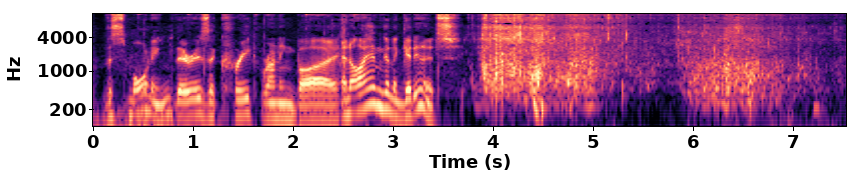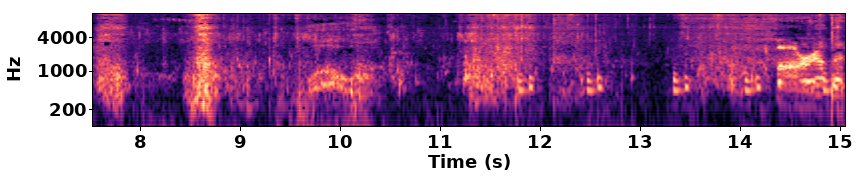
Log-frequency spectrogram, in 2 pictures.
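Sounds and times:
running water: 3.6s - 15.0s
splashing in shallow water: 3.6s - 15.0s.

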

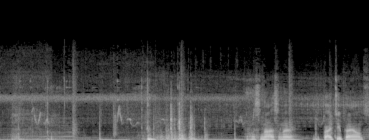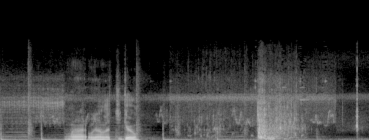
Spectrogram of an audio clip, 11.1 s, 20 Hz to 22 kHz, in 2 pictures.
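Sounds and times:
fish splashing in water: 8.4s - 10.4s.

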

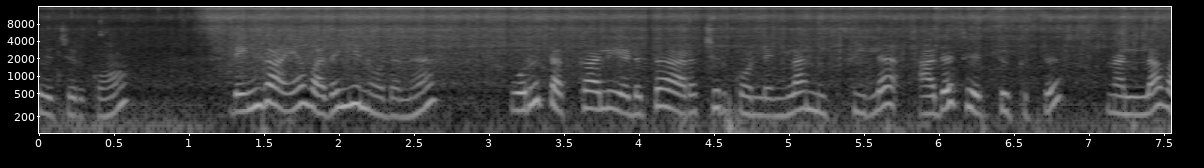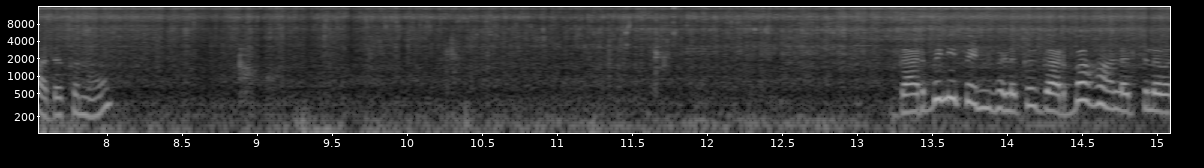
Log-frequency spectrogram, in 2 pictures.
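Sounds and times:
food sizzling in hot oil: 0.0s - 15.0s.

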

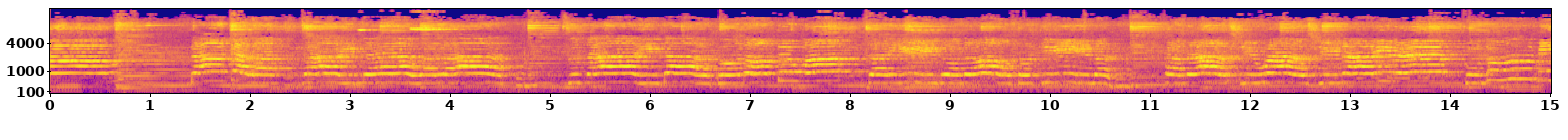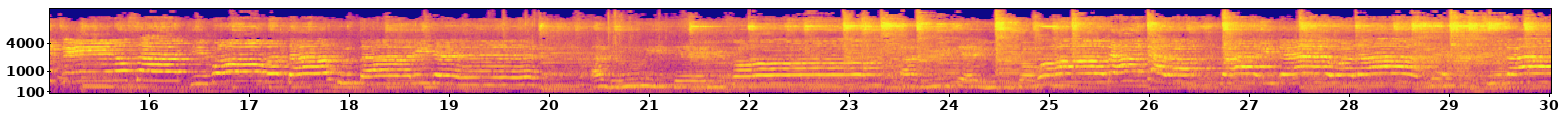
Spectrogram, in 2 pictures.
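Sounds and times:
acoustic guitar: 0.0s - 30.0s
woman singing pop ballad: 0.0s - 30.0s.

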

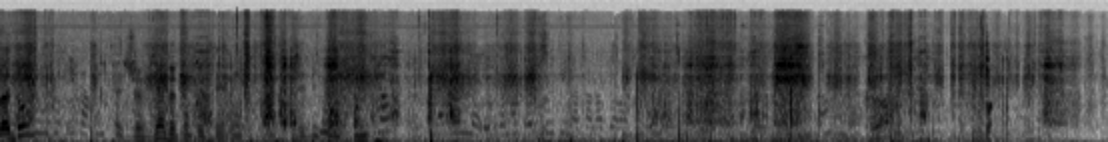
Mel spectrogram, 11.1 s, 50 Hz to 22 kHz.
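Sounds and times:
rustling and scraping on deck: 0.0s - 11.0s
wind rumbling on microphone: 0.0s - 11.0s.

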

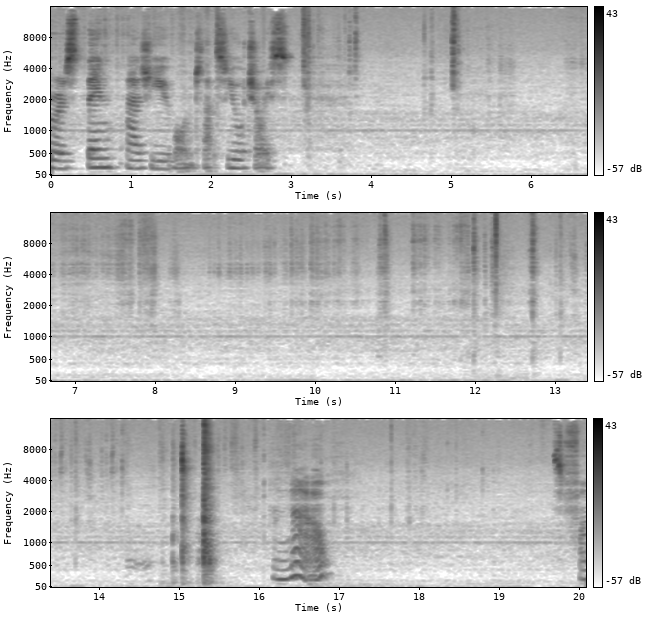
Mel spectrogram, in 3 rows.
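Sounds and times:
scissors snipping paper: 6.5s - 14.4s.

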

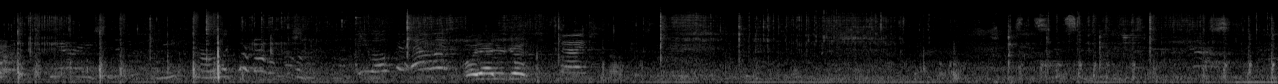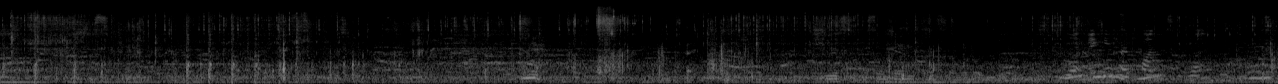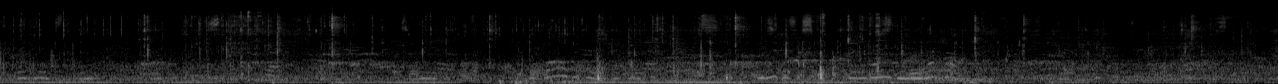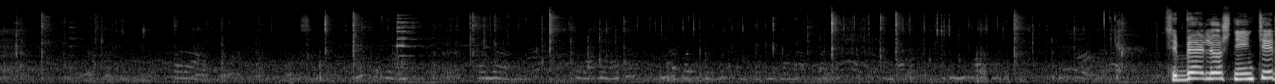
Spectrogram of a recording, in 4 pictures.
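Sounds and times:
distant voices talking: 0.0s - 50.0s.

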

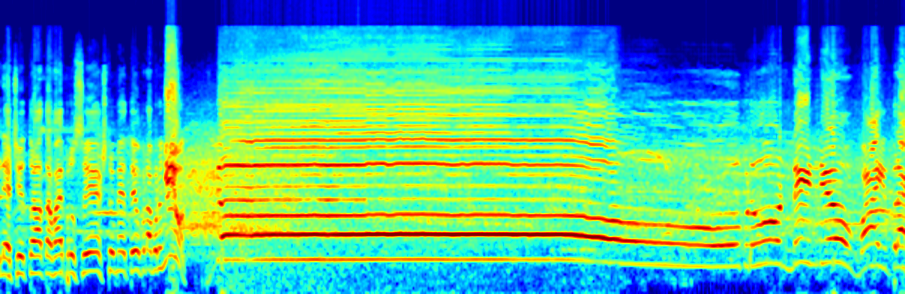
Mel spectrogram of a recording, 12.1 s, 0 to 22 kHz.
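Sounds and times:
commentator shouting goal: 1.2s - 8.4s, 9.3s - 12.0s.

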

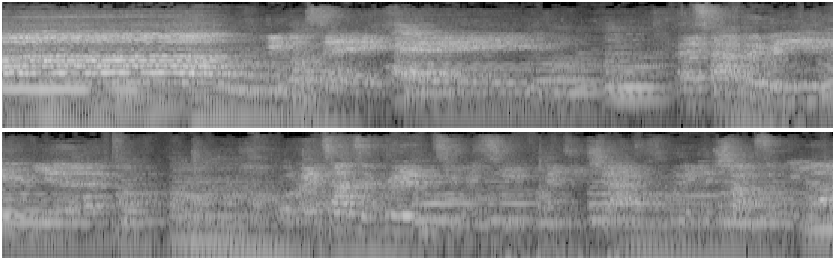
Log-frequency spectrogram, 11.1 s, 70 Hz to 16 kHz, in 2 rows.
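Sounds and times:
mixed choir singing: 0.0s - 6.6s, 7.4s - 11.0s.

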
